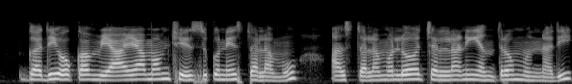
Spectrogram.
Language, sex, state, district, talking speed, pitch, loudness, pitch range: Telugu, female, Telangana, Hyderabad, 105 wpm, 220 Hz, -15 LUFS, 205-235 Hz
